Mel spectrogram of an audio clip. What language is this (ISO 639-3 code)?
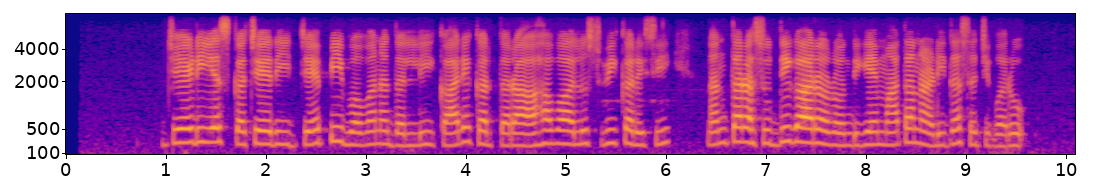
kan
